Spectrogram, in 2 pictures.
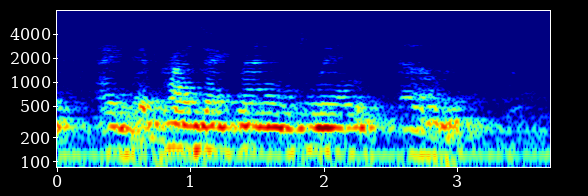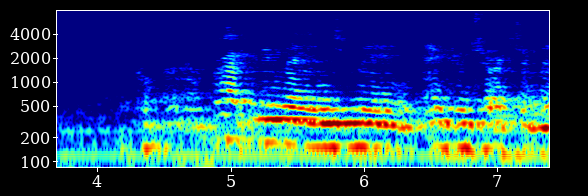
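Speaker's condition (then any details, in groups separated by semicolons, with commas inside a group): ALS; hand onset; slow progressor; speech noticeably affected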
